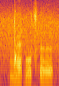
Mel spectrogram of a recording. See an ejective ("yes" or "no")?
yes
